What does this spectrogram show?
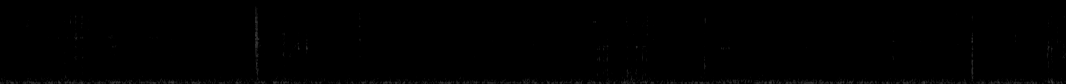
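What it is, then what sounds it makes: Bar soap being shaved. A metal blade shaves curls off the top of a solid blue bar of soap held in the hand. The result is quiet, soft scraping and crackling with brief bright ticks and clicks, plus one sharper snap near the middle, over a low background hum.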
